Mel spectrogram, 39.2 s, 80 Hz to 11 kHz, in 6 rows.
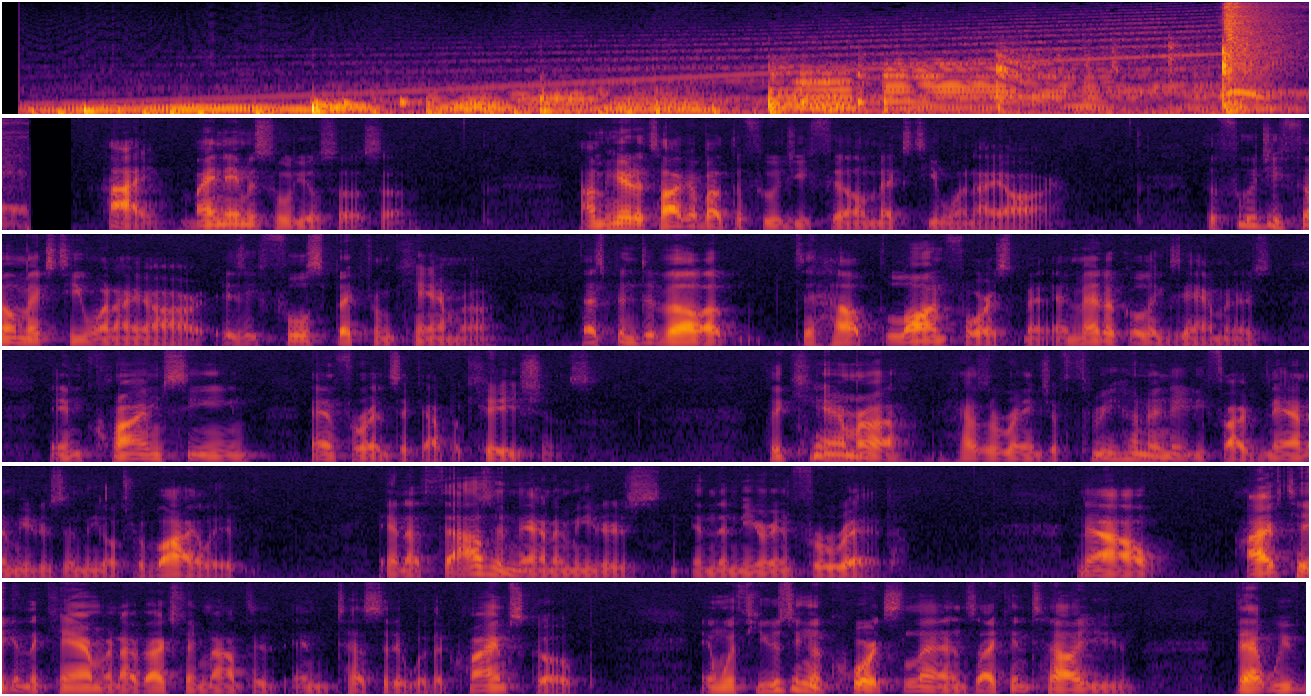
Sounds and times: Music: 0.1s - 6.7s
Speech: 7.0s - 8.6s, 9.4s - 11.9s, 12.6s - 22.6s, 23.4s - 27.4s, 28.0s - 30.7s, 31.5s - 35.6s, 36.2s - 39.1s.

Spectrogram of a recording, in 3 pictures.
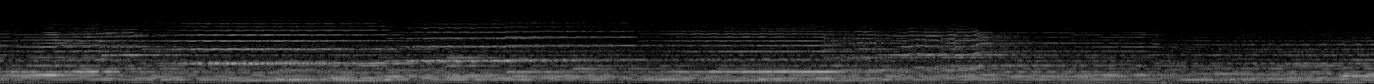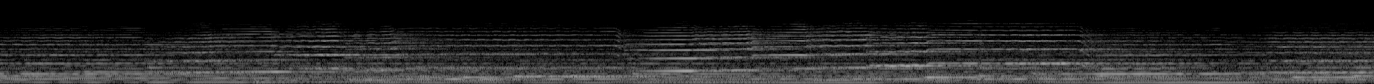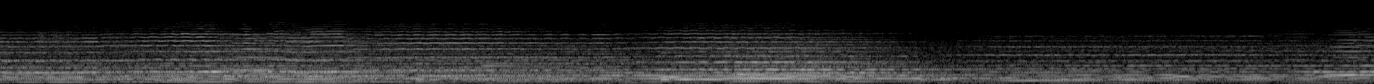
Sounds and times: Violin, fiddle: 0.0s - 41.2s.

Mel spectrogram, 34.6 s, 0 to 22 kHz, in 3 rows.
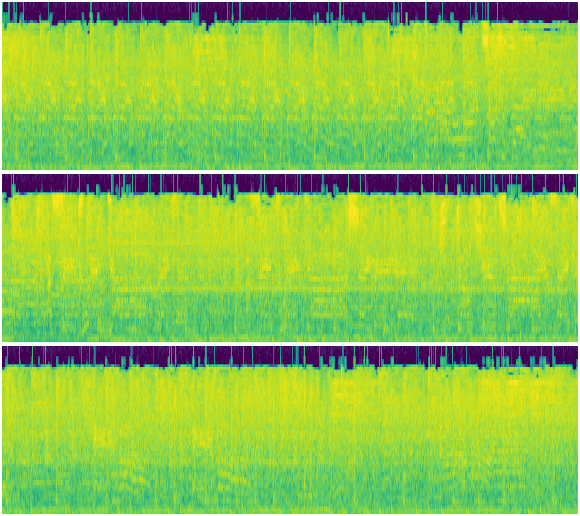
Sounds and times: Music: 0.0s - 34.5s.

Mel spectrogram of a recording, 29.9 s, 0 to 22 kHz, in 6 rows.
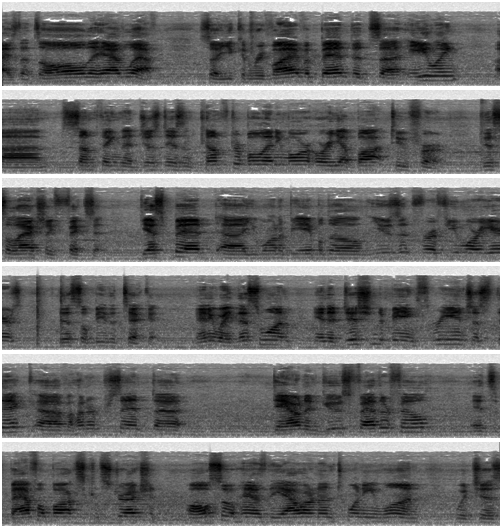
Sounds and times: Speech: 0.0s - 21.8s, 22.6s - 29.8s.

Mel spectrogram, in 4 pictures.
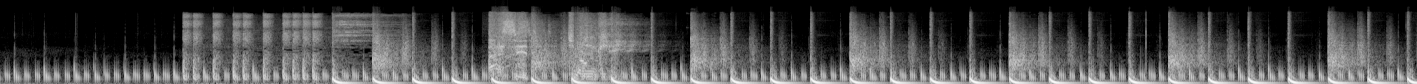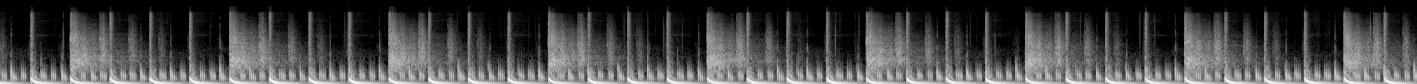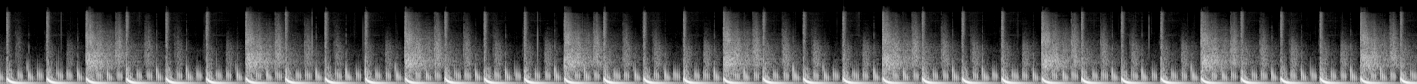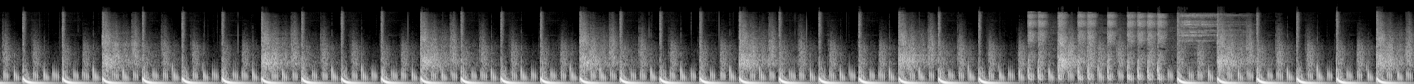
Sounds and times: Techno: 0.0s - 56.6s.

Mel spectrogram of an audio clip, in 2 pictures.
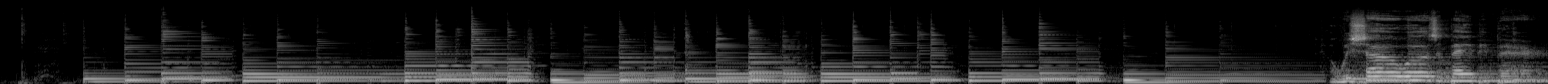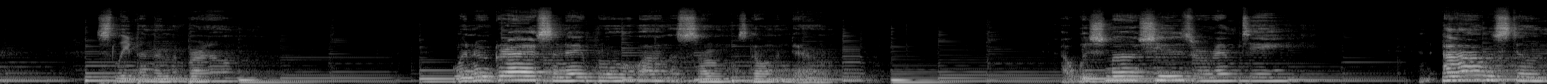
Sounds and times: Music: 0.0s - 30.9s.

